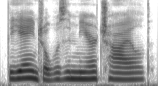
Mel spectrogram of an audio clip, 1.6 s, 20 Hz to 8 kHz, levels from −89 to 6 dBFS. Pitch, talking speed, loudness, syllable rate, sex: 190 Hz, 230 wpm, -16 LUFS, 5.7 syllables/s, female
